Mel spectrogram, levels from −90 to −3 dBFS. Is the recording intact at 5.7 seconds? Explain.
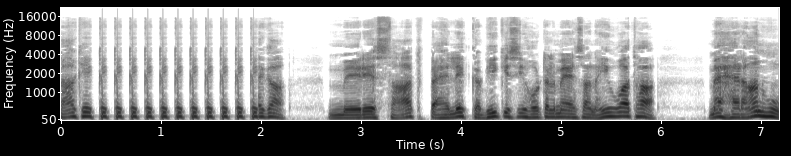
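No. HE-AAC compression runs throughout, likely at a low bitrate near 24 kbps. Treble above 15.5 kHz is gone, and the rebuilt upper band sounds gritty and metallic.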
